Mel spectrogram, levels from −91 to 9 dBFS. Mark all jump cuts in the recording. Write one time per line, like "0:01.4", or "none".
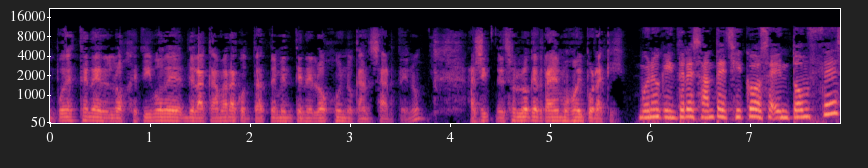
0:04.4
0:05.8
